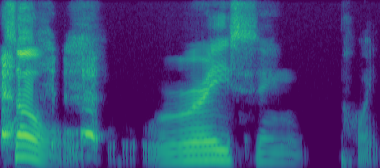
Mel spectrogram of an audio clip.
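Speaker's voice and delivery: very slow, drawn-out delivery, every word dragged. Discussing a race weekend, saying a team's name very slowly. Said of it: "I say it very slowly".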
